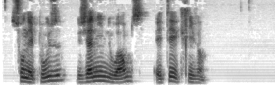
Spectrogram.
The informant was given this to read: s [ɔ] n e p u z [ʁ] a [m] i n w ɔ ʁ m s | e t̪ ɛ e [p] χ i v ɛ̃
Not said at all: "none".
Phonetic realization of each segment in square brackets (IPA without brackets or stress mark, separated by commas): ɔ̃, ʒ, n, k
